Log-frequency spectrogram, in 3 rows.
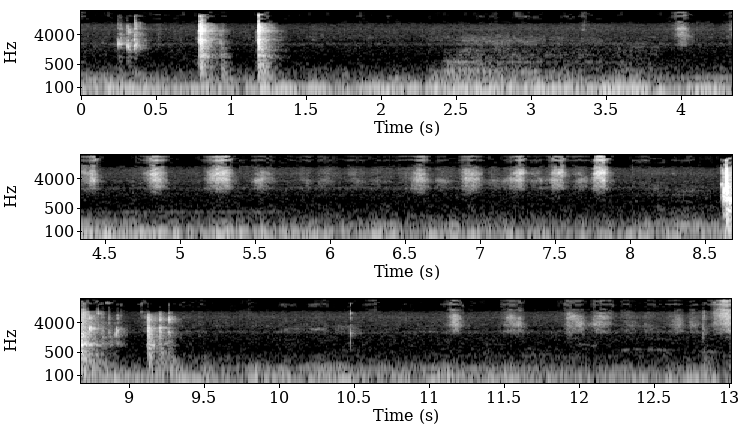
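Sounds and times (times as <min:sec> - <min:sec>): low steady hum: 0:00.0 - 0:13.0
light scratchy strokes: 0:02.3 - 0:08.5, 0:09.6 - 0:13.0.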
